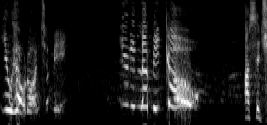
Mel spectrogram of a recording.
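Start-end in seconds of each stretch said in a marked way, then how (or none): 0.0-4.0 very high, slow, crying voice; imitated tearful wife. Wife realizes husband held on, imitated high tearful cry. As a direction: mimic her overcome, drawing out each word.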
